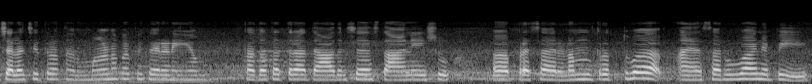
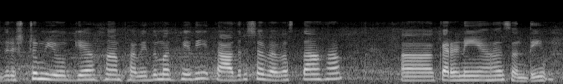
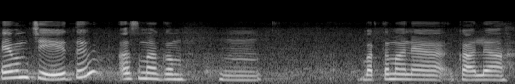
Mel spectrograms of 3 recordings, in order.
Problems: constant background noise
